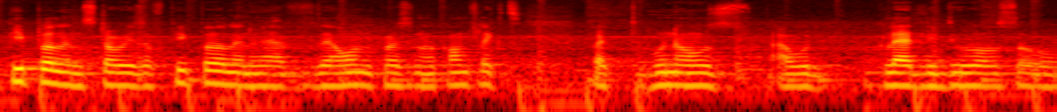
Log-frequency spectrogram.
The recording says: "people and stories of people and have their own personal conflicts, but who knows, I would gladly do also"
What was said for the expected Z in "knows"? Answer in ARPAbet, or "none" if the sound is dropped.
Z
